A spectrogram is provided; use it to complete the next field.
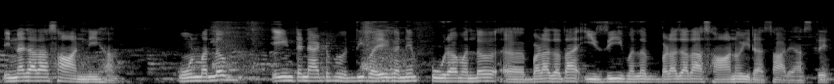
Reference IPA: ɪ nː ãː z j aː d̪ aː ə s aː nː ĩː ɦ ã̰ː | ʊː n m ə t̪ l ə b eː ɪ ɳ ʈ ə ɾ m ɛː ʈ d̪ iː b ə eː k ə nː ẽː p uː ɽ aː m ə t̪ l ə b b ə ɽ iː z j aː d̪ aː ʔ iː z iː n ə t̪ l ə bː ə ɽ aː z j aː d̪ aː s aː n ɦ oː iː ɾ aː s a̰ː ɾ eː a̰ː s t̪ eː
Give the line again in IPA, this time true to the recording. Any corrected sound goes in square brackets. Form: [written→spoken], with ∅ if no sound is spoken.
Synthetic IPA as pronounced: ɪ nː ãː z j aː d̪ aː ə s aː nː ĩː ɦ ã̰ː | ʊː n m ə t̪ l ə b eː ɪ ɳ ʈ ə ɾ [m→n] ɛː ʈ d̪ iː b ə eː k ə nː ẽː p uː [ɽ→ɾ] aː m ə t̪ l ə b b ə ɽ [iː→aː] z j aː d̪ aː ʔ iː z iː [n→m] ə t̪ l ə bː ə ɽ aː z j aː d̪ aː s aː n ɦ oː iː ɾ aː s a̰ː ɾ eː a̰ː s t̪ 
